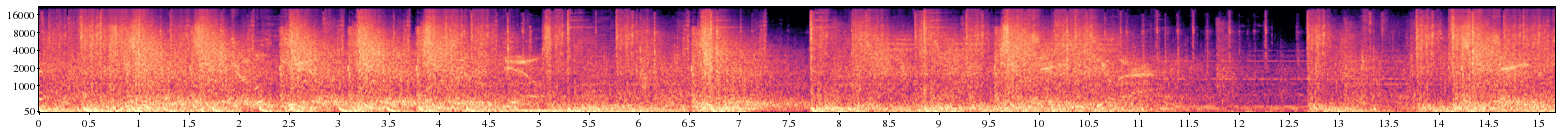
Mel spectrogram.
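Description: Heavy sniper rifle shots from a Barrett and a Kar98k boom repeatedly in the shooter game Point Blank, loud cracks spaced through dense battle noise, with a player talking at times.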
